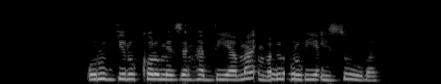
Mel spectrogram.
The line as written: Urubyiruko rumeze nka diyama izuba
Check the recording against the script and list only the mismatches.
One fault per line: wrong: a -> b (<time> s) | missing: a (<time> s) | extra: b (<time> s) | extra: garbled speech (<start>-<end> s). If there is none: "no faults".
extra: garbled speech (2.6-3.2 s)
